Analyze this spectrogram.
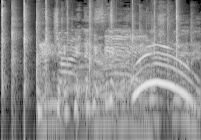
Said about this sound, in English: Well, I still clapped. Okay. I showed my appreciation.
